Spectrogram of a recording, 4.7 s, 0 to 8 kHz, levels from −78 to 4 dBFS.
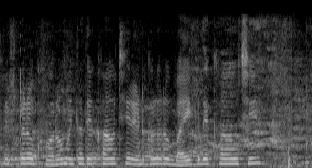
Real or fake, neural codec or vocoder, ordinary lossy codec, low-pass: fake; codec, 16 kHz, 8 kbps, FreqCodec, larger model; AAC, 48 kbps; 7.2 kHz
